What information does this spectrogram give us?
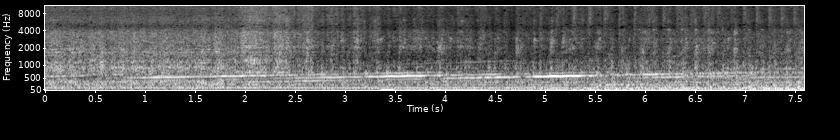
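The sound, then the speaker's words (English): A washing machine pump runs steadily, draining water with a constant low mechanical hum and a faint whine that slowly rises in pitch. A single soft knock sounds midway; no one speaks. “Pumps on again, probably getting rid of the water.”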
